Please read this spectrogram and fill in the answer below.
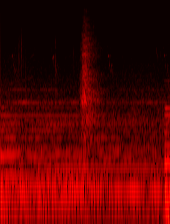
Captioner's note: sighs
